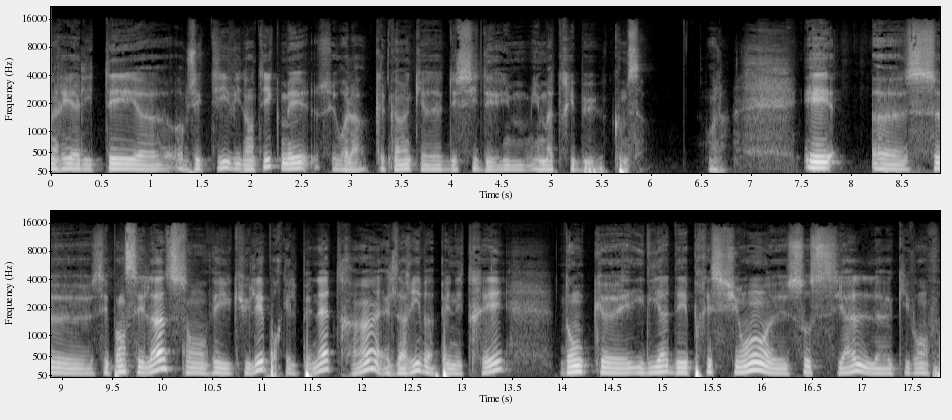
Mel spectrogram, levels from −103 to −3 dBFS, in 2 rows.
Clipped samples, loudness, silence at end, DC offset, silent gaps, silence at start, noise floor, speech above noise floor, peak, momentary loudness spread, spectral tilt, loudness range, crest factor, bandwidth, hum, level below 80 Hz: under 0.1%; -24 LUFS; 0 s; under 0.1%; none; 0 s; -73 dBFS; 50 dB; 0 dBFS; 12 LU; -6 dB/octave; 8 LU; 22 dB; 16 kHz; none; -32 dBFS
